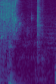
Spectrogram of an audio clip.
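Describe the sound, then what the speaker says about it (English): Cold water runs from a tap into a sink for a post-shave rinse, a soft close splashing flow with small bursts as hands move through it. "It's quick cold water rinse and then a splash."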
